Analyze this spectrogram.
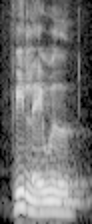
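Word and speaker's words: lavede: Vi level. Level. Level. All right, and a weirdly pronounced word because we have this weird V sound and a soft D and an E at the end, and so it'll come.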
